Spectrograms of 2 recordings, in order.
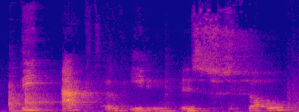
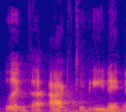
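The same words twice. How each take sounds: First: "act" stretched slow and weighted, whole phrase dragged; drawn out stress. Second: Said in the usual way. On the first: Shown as a demonstration. Complaining about eating, slowly stressing act. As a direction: drag out "the act of eating", leaning on "act".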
